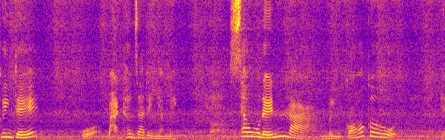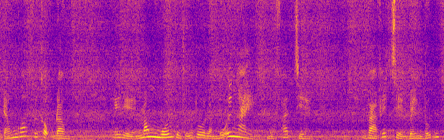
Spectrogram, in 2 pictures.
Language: Vietnamese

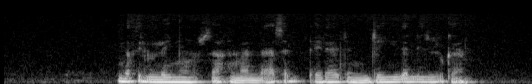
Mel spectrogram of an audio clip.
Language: Arabic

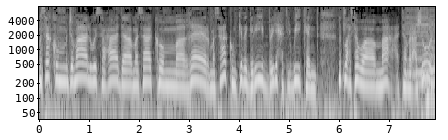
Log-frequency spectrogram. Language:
Arabic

